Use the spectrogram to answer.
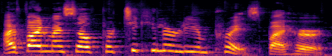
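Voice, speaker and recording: A woman's voice: extremely high pitch, fairly quick. A woman streamer reading visual novel text aloud with casual, playful commentary. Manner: animated, playful, exclaiming. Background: game music.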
